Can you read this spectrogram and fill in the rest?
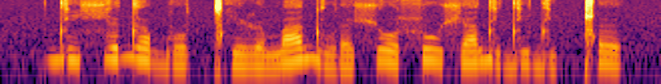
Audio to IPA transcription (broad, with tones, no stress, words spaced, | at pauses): di˧˩çə˧˥dʌ˧˩bo˩ ǀʰi˩ɭə˩ma˧˥ du˩ɾʌ˩ ʃo˧˩ɬu˧˩ ʃa˧˥di˩di˧˩di˩ ǁə˧˩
